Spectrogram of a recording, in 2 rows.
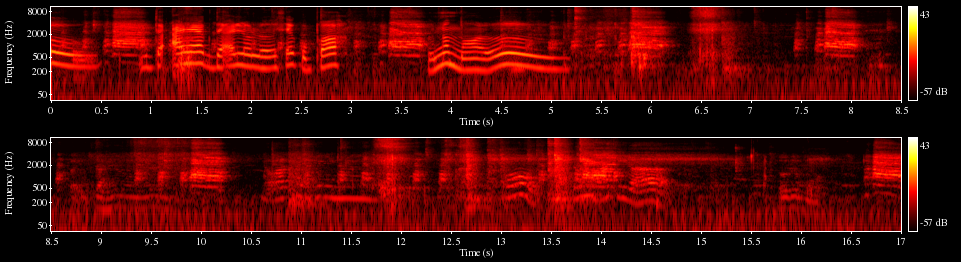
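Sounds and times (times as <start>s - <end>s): chickens clucking: 0.0s - 15.4s, 16.3s - 17.0s.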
